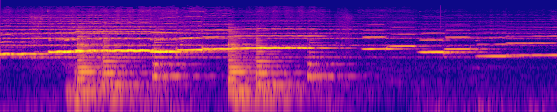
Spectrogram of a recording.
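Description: Concert flute playing a slow, sustained melody over a string orchestra and piano. The accompaniment comes in with full chords about a second in and again near the middle, then thins out, leaving the flute stepping down to a lower held note.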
